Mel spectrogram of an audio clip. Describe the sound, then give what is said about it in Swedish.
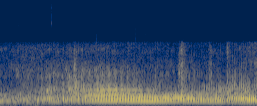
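A car engine drones past, the last car to be seen in its class, its steady low hum swelling louder after the first second and holding strong, with a faint pitch shift as it goes by. No voices. “Eh, alltså en, en sista ska vi se en bil i just den klassen”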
